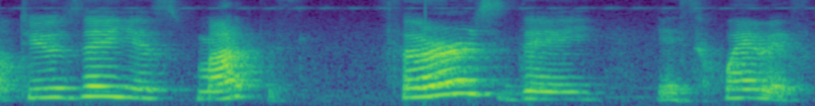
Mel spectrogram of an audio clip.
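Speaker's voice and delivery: "Tuesday es martes, Thursday es jueves" said very slowly, each day spelled out; slow contrast. Shown as a demonstration. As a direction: set the two days apart slowly. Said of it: "contrasting the two words". ("Tuesday" y "Thursday" muy despacio, contrastando)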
